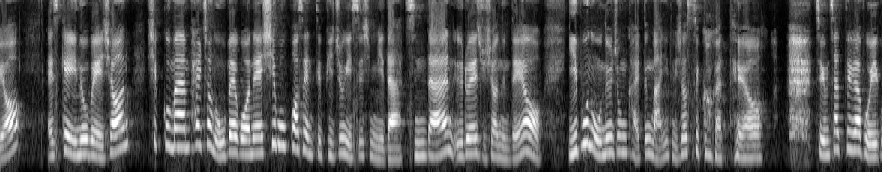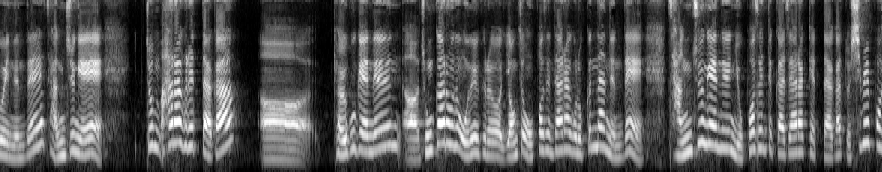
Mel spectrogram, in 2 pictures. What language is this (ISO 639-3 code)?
kor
